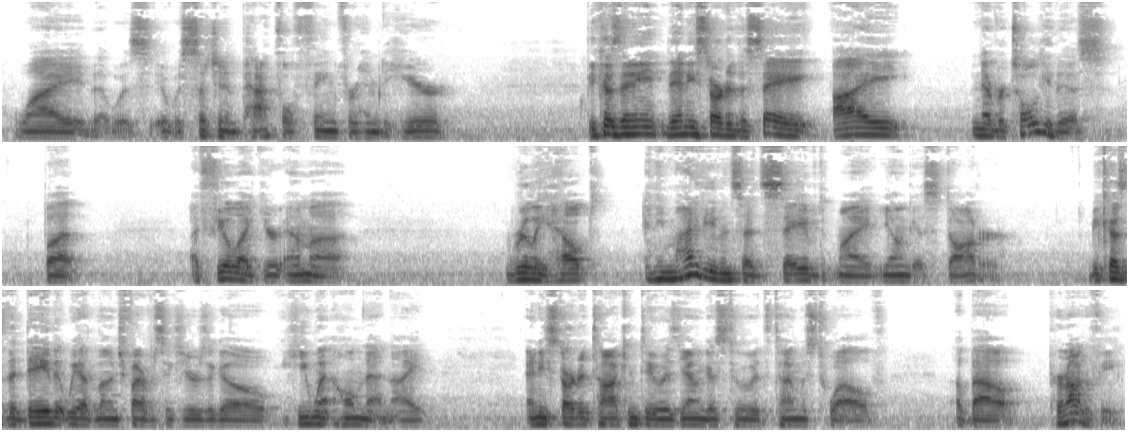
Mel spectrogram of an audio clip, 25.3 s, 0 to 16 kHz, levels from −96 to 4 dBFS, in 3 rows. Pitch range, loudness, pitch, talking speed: 105-120 Hz, -27 LUFS, 110 Hz, 180 wpm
